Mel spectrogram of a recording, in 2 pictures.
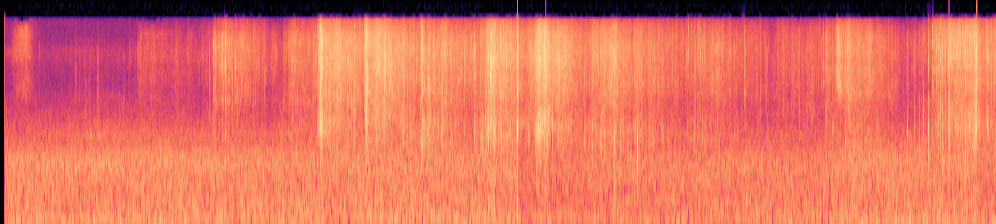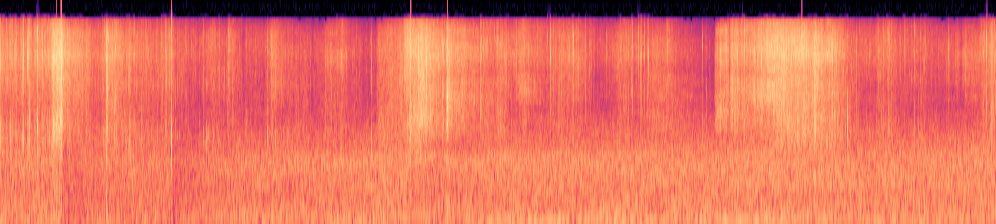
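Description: Bare fingertips dig into a large, dry mound of grey sand-cement mix that is solid and crumbly, breaking off clumps that crumble and pour through the fingers. A steady, dense gritty crackle and rustle runs throughout over a low rumble, with brighter crunchy bursts as pieces break apart.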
